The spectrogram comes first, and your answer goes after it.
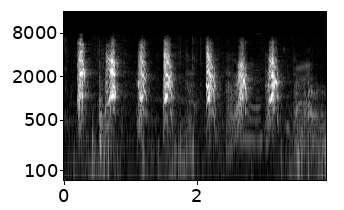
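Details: Three-month-old Cavalier King Charles Spaniel puppy fiercely attacking a water bottle: a string of sharp, high yappy barks, about two per second, eight in four seconds, with faint rustling between them.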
